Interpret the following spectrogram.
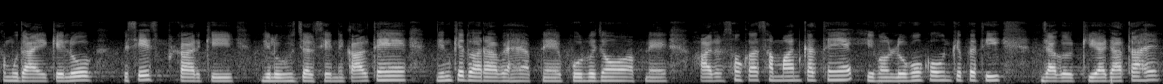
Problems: constant background noise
